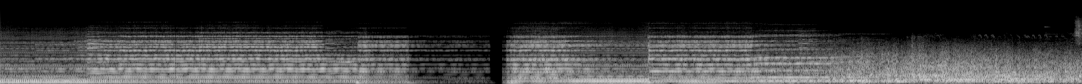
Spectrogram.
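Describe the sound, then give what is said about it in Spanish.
A dramatic lightning-strike effect of a lightning bolt striking a tree: a loud, sudden crash cuts in after a brief lull, then rolls into heavy rumbling noise, all layered over a sustained droning chord with no talking. “Y de pronto, un relámpago cae en este sitio, deslumbrando a todos.”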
